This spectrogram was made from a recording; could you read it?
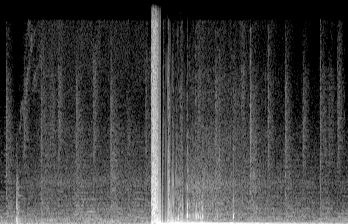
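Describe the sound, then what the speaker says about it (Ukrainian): A single deafening artillery blast erupts close by at a Ukrainian frontline position, followed by a long rumbling roar that slowly fades. "Постріл!"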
